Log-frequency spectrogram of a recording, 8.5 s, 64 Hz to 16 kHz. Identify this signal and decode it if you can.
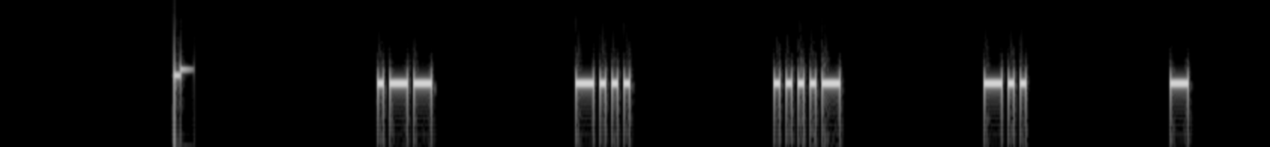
Morse code, heard as a keyed tone, about 30 wpm, spaced as for 8 wpm, 700 Hz. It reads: WB4DT
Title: USA Call Signs - 8x Character Spacing - 30wpm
